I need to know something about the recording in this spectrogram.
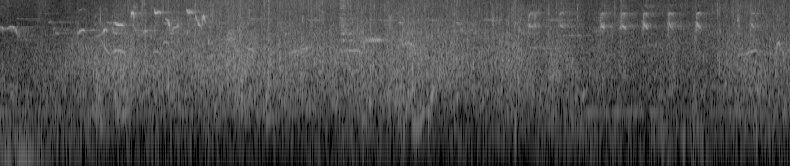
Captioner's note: birds chirping and water trickling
